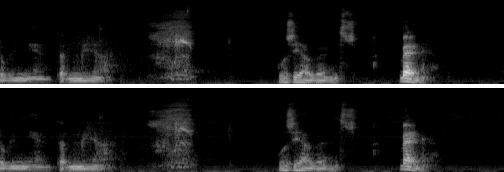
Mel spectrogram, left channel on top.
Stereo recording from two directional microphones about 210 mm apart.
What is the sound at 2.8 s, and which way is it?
Speech, 15° left (ahead or behind).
